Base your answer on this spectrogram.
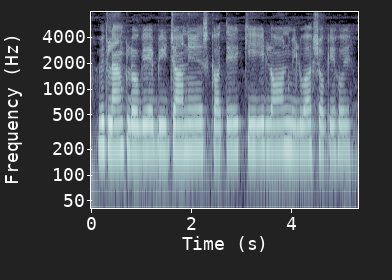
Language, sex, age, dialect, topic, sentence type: Magahi, female, 41-45, Northeastern/Surjapuri, banking, question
